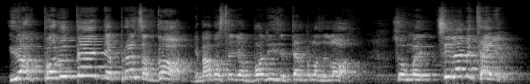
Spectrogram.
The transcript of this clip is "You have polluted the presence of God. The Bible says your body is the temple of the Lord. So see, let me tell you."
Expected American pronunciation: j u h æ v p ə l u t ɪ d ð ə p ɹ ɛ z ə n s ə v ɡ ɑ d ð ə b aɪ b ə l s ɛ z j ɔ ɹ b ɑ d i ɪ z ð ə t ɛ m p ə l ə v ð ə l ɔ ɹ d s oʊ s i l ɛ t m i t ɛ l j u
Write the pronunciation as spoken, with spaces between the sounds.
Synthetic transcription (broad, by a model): j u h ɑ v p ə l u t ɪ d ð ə p ɹ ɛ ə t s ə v ɡ ɑ d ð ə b aɪ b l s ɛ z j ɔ b ɑ d i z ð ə t ɛ m p ə l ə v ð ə l ɔ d s oʊ s i l ɛ t m i t ɛ l j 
